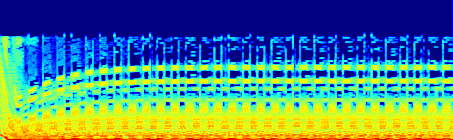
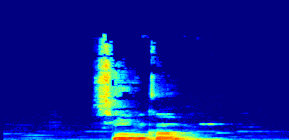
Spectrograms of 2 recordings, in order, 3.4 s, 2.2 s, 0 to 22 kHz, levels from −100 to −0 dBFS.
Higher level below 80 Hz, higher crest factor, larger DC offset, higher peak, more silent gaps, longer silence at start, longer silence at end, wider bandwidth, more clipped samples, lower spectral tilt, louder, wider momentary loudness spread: first, -16 dBFS vs -58 dBFS; about the same, 12 dB vs 16 dB; neither; first, 0 dBFS vs -10 dBFS; neither; second, 0 s vs 0.75 s; second, 0 s vs 0.55 s; about the same, 16.5 kHz vs 16.5 kHz; neither; about the same, -5.5 dB/octave vs -6 dB/octave; first, -14 LUFS vs -23 LUFS; second, 1 LU vs 12 LU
